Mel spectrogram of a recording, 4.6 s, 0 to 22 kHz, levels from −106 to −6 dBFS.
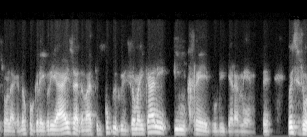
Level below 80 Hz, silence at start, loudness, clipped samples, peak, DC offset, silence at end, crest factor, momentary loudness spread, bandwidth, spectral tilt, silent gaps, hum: -62 dBFS; 0.05 s; -18 LUFS; under 0.1%; -2 dBFS; under 0.1%; 0 s; 16 dB; 12 LU; 9 kHz; -8 dB/octave; none; none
